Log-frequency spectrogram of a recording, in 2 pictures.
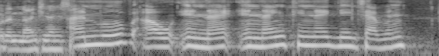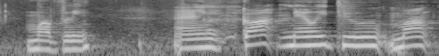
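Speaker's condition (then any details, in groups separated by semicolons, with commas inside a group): Acquired brain injury; car accident at eight months old; had speech therapy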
